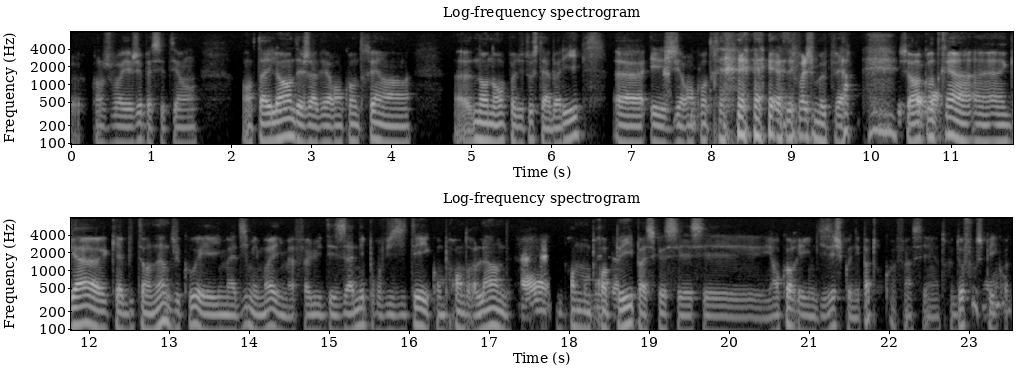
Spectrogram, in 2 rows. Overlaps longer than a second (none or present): none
